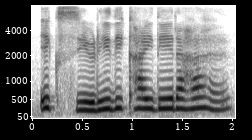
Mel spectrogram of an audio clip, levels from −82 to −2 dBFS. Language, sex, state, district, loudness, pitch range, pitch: Hindi, female, Bihar, West Champaran, -12 LUFS, 240-270 Hz, 265 Hz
